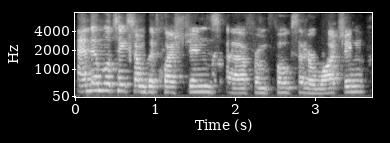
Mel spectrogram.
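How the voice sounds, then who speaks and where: A woman's voice: medium pitch, normal speed, a bit bright. A woman hosting a casual live online show over a video call, rambling and stumbling a little over words. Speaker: host of an online social show. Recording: distant, faintly noisy video call.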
